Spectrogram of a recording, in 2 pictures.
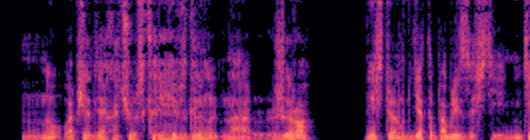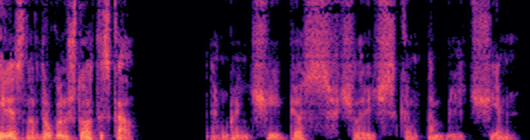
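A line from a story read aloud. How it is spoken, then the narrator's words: Mutter. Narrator (Russian): пробормотал Пуаро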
